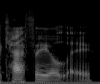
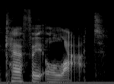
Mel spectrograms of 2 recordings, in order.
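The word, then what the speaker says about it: café au lait: a cafe au lait, they call it a cafe au lat because it's spelled L-A-I-T. Some people call it late, some people call it lat. It's lait. Cafe au lait. It's very French sounding, and it is French.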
